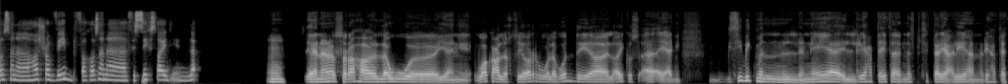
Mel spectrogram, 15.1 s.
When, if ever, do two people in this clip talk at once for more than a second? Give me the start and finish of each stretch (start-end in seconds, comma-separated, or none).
none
